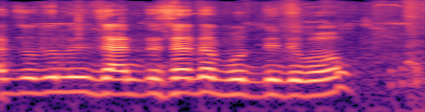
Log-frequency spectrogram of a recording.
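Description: Domestic pigeons cooing close by: one long, drawn-out coo that stops about three quarters of the way through.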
